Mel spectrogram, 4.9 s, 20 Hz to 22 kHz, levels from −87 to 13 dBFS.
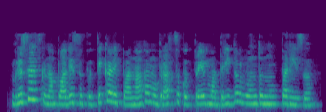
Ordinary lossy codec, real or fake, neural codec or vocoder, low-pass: AAC, 24 kbps; fake; codec, 16 kHz, 4 kbps, FreqCodec, larger model; 7.2 kHz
